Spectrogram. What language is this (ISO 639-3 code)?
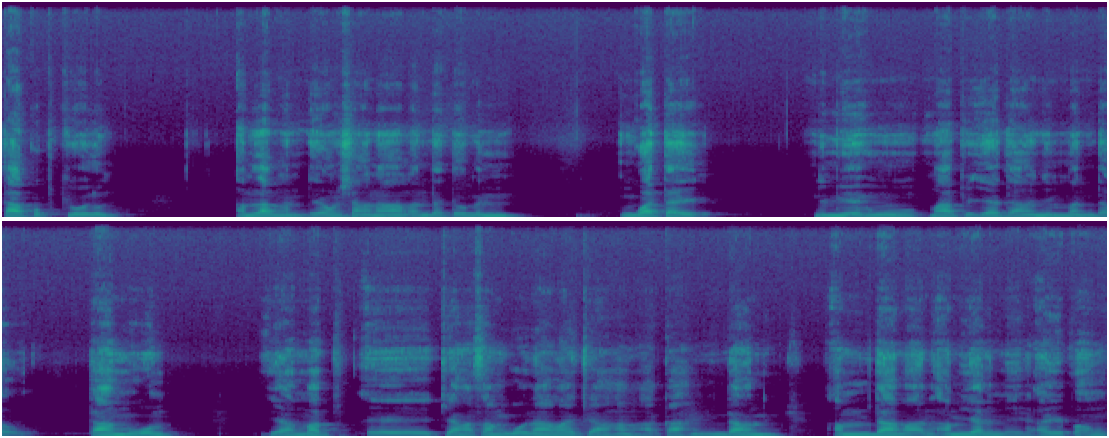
bux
